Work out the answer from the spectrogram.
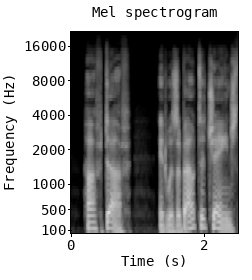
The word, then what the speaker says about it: HF/DF: Sailors, unable to pronounce it amid the chaos of battle, shortened it affectionately. Huff-Duff.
